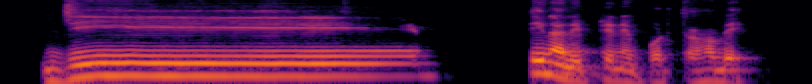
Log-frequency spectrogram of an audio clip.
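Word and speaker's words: جيم: জিম। জিহ্বার মাঝখান তার বরাবর উপরে তালুর সঙ্গে লাগিয়ে উচ্চারণ করতে হবে। জিম, তিন আলিফ টেনে পড়তে হবে।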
